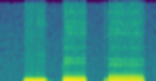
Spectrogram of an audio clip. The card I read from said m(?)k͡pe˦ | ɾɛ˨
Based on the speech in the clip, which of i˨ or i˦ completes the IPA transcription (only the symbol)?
i˦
